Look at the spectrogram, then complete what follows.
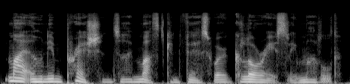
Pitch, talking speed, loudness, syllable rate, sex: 110 Hz, 155 wpm, -19 LUFS, 4.7 syllables/s, female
